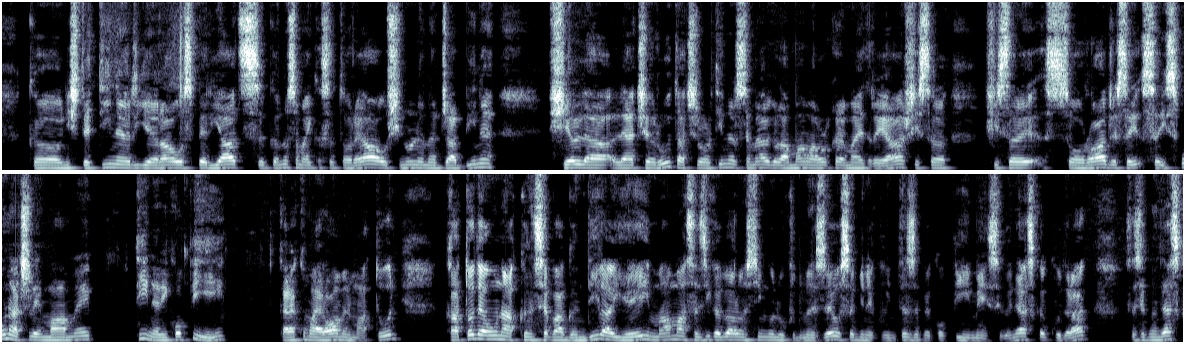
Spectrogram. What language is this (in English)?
Romanian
